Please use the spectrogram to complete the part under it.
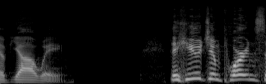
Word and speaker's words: Yahweh: Now, in an attempt to pronounce this name, in English, we often write it as Y-A-H-W-E-H, or Yahweh in English.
